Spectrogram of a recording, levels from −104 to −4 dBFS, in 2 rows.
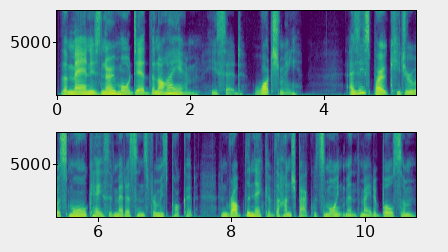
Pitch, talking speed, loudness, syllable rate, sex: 165 Hz, 215 wpm, -20 LUFS, 5.1 syllables/s, female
